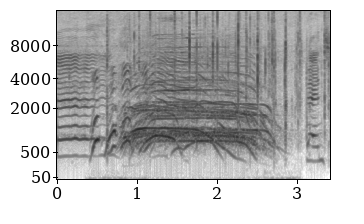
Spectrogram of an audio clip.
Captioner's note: campers cheering; campers applauding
